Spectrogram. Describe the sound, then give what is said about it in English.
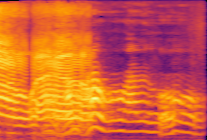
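A dog whimpers in one drawn-out, whiny cry whose pitch wavers up and down, then trails off into a softer, lower whine. No one speaks. “I know, but the dog is actually reacting.”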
